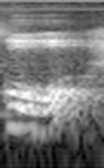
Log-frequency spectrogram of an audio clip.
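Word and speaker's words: को: The first one that I am going to take is ka with O ki matra, which is just ko, and ko is a post position in Hindi which means two.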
